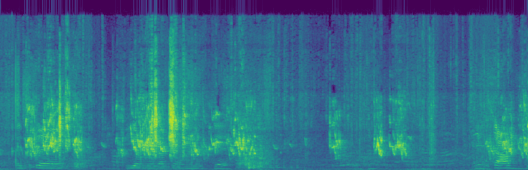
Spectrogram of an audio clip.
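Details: Several caged budgerigars, happy and playing, give bursts of bright high chirps and squeaky notes, mixed with lower harmonic warbling tones that come and go through the recording.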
